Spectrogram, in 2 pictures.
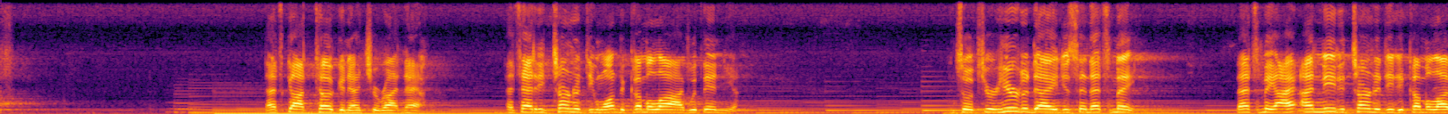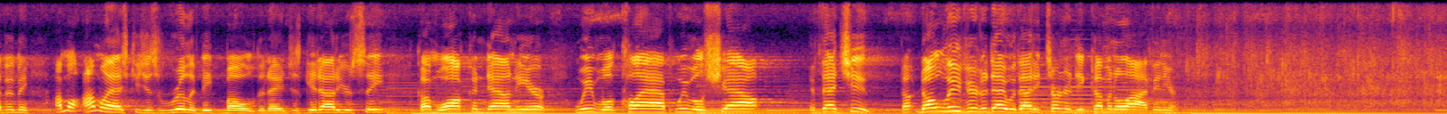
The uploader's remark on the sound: Recorded live during our Sunday morning service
